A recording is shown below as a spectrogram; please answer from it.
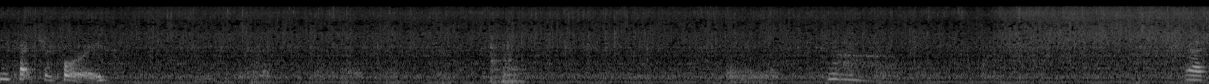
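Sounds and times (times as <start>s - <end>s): food sizzling in a skillet: 0.0s - 12.0s.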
